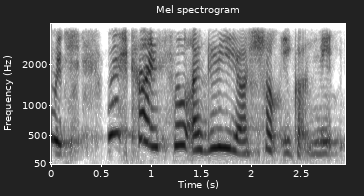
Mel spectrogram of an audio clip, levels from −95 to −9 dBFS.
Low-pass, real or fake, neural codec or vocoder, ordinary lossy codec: 3.6 kHz; fake; codec, 16 kHz, 2 kbps, FreqCodec, larger model; none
